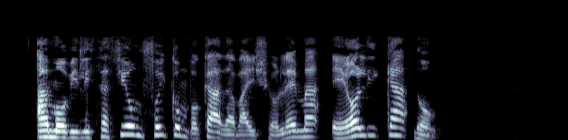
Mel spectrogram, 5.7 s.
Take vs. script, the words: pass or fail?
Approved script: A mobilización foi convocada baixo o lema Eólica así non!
fail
